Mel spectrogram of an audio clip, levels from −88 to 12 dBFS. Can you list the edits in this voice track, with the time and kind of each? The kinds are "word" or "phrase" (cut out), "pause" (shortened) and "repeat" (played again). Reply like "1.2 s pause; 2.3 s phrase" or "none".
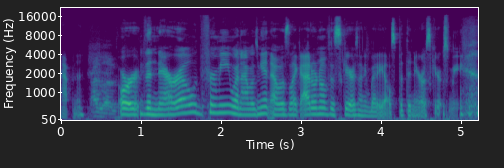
1.0 s word; 1.8 s word; 2.4 s word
